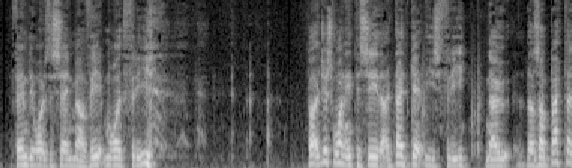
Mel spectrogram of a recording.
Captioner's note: bursts into laughter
